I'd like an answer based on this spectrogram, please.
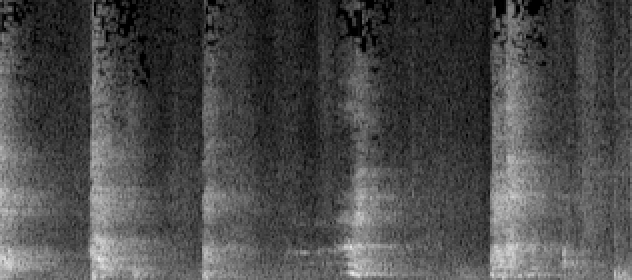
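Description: A person's voice in loud, sudden sneeze-like bursts, about one a second, each dying away quickly.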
